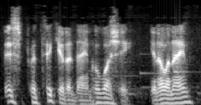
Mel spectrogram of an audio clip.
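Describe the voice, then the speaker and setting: An actor playing a dogged police sergeant who asks blunt, probing questions, in a 1970s radio drama. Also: male voice, low voice, lively intonation, brisk, over music. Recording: muffled old radio broadcast.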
